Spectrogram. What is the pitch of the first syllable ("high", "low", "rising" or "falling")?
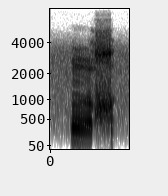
low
